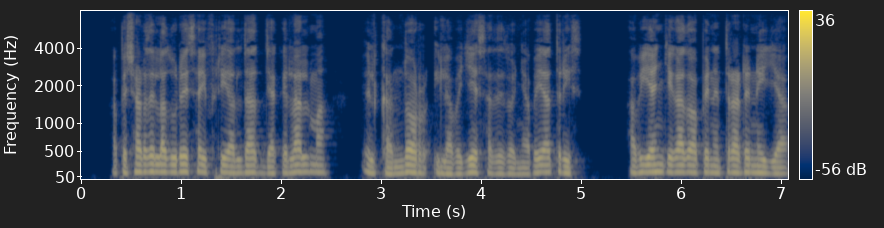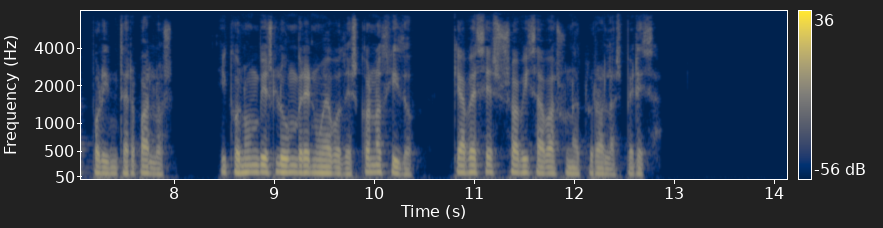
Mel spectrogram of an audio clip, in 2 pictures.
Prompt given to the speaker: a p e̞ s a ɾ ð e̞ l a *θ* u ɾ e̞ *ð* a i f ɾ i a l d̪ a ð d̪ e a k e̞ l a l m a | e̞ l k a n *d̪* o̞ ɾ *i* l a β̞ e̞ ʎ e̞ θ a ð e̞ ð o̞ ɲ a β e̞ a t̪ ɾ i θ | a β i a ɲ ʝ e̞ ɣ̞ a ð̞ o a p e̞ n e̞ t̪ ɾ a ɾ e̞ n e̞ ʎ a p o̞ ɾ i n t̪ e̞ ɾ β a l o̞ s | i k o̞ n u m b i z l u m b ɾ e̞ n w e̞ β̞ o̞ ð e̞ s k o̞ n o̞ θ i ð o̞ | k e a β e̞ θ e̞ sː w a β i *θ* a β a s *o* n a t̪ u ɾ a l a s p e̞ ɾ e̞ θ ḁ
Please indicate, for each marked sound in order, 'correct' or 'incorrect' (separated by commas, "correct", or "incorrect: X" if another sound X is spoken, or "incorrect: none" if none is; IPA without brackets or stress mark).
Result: incorrect: ð, incorrect: θ, correct, correct, correct, incorrect: u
